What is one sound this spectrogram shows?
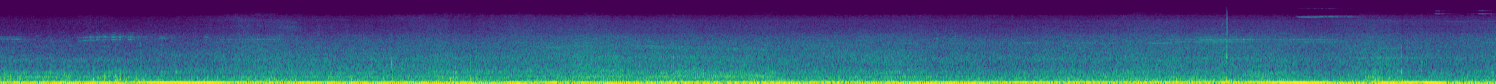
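Traffic drones steadily along a busy road.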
